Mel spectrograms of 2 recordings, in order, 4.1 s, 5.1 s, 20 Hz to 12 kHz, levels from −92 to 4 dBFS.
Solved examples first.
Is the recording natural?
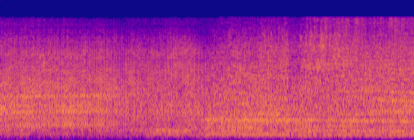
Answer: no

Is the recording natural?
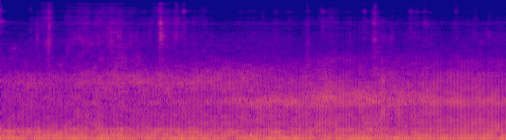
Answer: no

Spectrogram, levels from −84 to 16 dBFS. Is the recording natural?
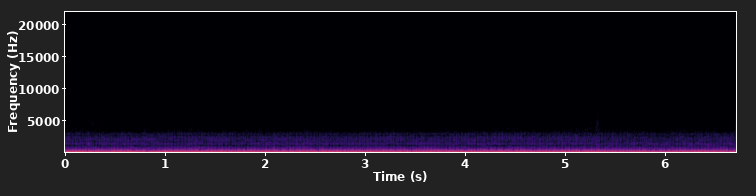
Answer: no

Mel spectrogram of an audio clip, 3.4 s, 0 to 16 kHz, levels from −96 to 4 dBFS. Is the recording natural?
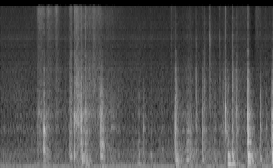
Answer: no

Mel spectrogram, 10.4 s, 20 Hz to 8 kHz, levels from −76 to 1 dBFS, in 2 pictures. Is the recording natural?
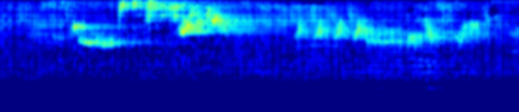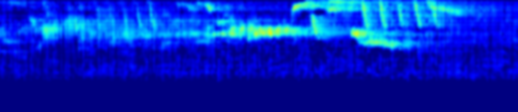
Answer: no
